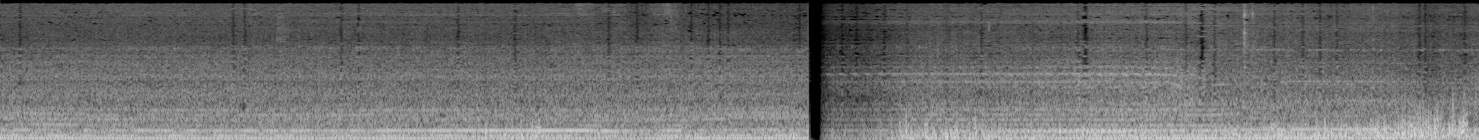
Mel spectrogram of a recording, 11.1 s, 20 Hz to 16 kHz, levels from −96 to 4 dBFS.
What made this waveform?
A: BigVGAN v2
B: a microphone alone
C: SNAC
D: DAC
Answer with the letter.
B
